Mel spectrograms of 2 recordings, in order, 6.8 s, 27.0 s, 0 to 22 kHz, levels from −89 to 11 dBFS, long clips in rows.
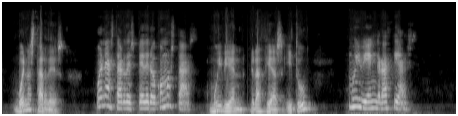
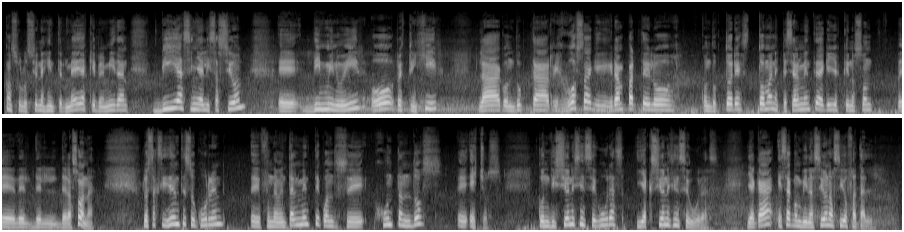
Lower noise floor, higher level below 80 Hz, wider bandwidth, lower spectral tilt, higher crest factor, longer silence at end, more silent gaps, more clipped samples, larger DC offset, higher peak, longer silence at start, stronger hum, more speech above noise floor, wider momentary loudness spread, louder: first, -60 dBFS vs -38 dBFS; about the same, -46 dBFS vs -44 dBFS; second, 10.5 kHz vs 14 kHz; about the same, -6 dB/octave vs -6.5 dB/octave; about the same, 16 dB vs 18 dB; first, 0.7 s vs 0.35 s; neither; neither; neither; about the same, -2 dBFS vs 0 dBFS; about the same, 0.15 s vs 0.05 s; neither; first, 43 dB vs 21 dB; second, 7 LU vs 11 LU; about the same, -18 LUFS vs -18 LUFS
